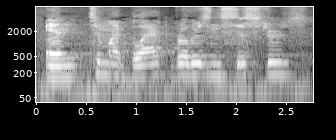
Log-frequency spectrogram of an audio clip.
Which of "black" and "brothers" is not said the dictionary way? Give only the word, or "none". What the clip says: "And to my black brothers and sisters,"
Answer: none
